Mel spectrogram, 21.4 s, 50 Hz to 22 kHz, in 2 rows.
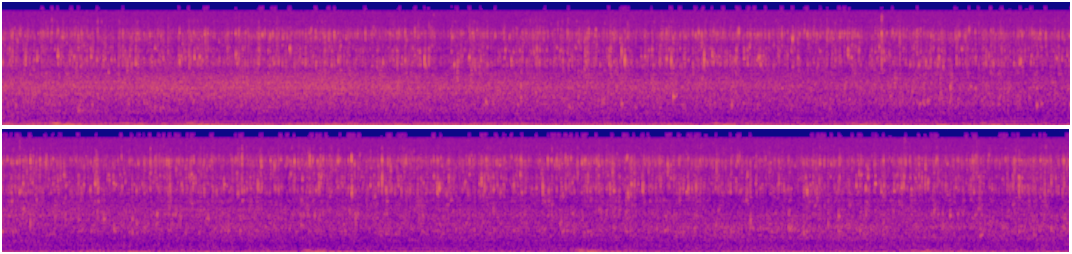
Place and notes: Raguvėlė, Lithuania, on the hanging bridge
From the hanging bridge...some additional low frequencies captured by geophone placed on constructions of the bridge
Anykščių rajono savivaldybė, Utenos apskritis, Lietuva, 21 November 2020, 15:15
